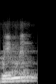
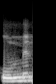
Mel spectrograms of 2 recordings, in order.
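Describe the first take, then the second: First: The first vowel sounds like 'i'. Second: The first vowel sounds like 'oo'. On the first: The speaker calls it right. "इसको वीमेन कहते हैं" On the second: The speaker calls it wrong. "इसको वुमेन नहीं"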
